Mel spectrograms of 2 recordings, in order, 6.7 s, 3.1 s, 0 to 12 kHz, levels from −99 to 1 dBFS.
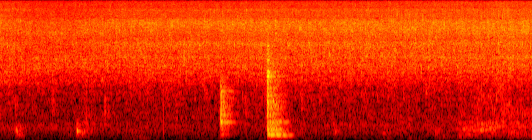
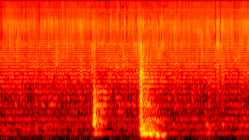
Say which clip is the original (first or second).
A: first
